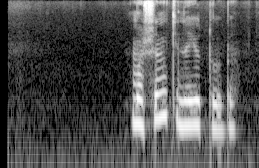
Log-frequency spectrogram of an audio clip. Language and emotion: Russian, neutral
